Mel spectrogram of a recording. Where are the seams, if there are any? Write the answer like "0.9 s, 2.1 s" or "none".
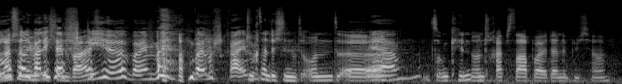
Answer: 2.6 s, 3.0 s, 4.7 s

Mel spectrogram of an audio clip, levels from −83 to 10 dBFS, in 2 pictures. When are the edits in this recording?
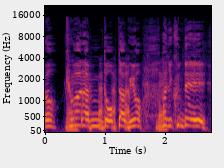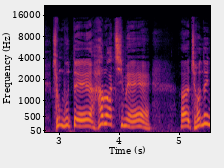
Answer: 2.8 s

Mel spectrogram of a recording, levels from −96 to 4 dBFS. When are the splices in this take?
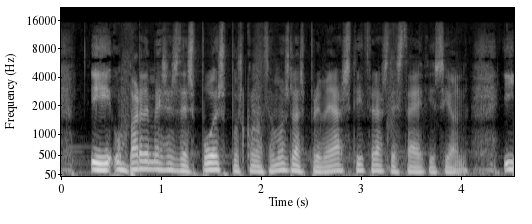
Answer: none

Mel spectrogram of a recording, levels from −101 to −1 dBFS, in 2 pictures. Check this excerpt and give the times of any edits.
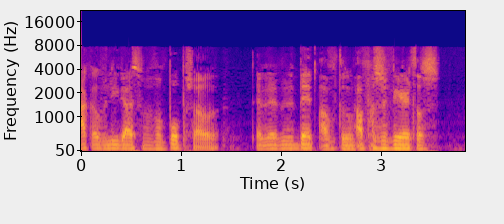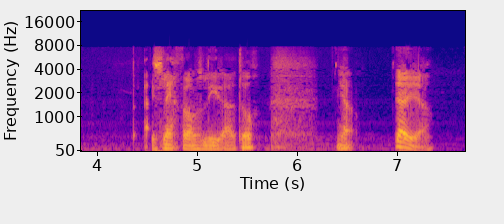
1.0 s, 2.3 s, 2.7 s, 4.6 s, 6.2 s

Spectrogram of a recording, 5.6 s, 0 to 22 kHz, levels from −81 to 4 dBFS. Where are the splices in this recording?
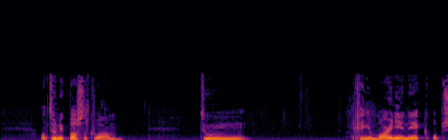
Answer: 1.1 s

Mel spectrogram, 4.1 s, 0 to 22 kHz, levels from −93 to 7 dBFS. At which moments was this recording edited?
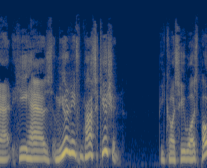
none

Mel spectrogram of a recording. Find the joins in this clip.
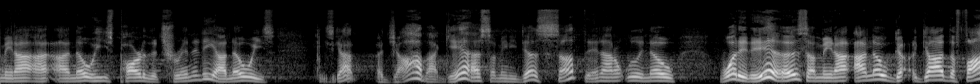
none

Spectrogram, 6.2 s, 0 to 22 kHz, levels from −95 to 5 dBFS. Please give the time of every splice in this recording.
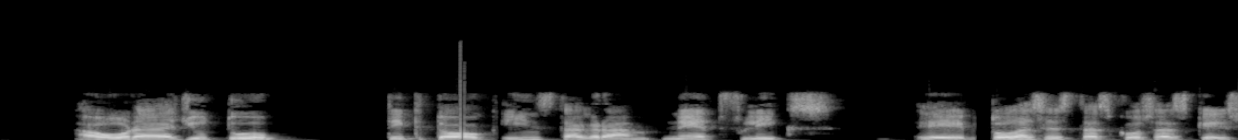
2.4 s, 4.8 s

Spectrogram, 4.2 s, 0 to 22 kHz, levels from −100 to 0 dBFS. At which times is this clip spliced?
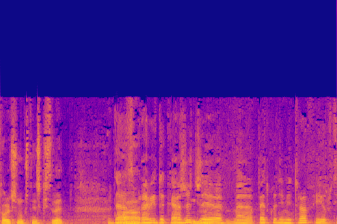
none

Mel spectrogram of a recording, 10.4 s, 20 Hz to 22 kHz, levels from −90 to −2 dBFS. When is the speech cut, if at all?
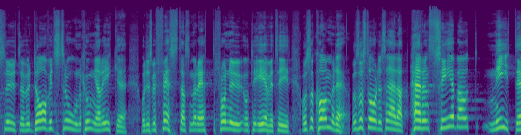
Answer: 1.6 s, 3.0 s, 3.8 s, 4.3 s, 7.0 s, 8.1 s

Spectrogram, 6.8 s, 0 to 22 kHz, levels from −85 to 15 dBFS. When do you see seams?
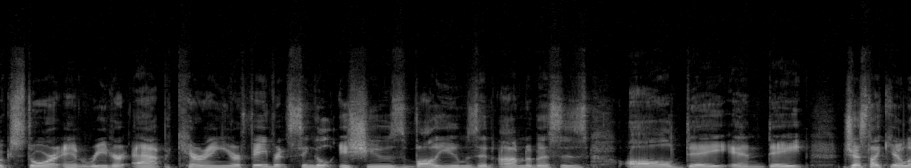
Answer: none

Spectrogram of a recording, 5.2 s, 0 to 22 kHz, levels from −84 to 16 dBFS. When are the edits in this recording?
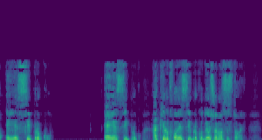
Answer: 3.4 s, 4.3 s

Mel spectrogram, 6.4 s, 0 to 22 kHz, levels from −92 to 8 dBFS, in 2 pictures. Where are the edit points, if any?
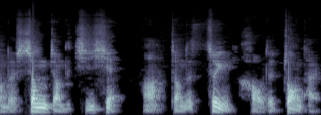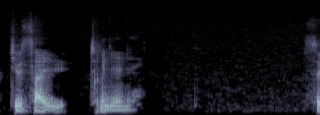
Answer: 3.2 s

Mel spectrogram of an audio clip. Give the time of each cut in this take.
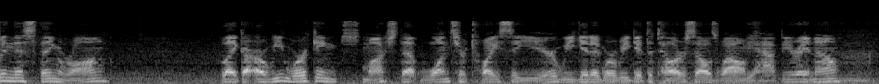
3.6 s, 4.2 s, 6.0 s, 7.5 s

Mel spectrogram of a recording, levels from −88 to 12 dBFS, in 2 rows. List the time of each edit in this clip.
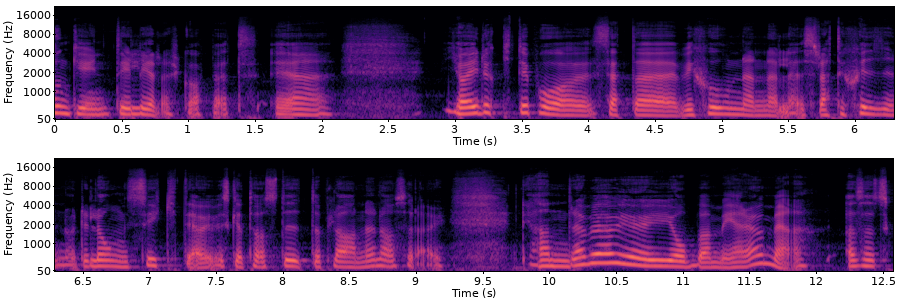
none

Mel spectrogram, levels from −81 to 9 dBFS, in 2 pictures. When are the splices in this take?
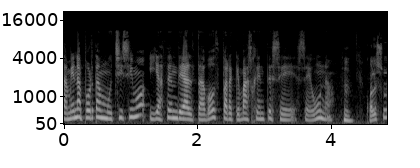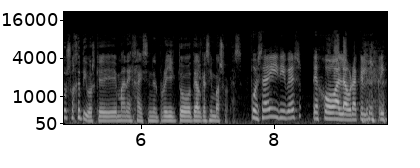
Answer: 1.3 s, 7.6 s, 8.4 s

